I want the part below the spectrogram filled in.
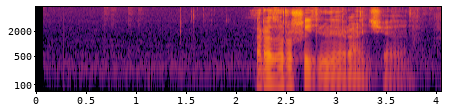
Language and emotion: Russian, neutral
